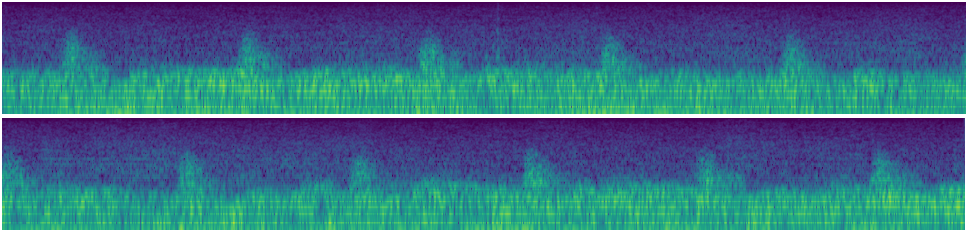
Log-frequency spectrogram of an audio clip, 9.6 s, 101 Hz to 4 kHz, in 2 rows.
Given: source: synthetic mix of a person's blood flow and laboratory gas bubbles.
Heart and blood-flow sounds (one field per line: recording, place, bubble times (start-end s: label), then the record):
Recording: Doppler ultrasound of blood flow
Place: subclavian vein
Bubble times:
2.39-2.53 s: bubbles
2.58-2.65 s: bubbles
From the record:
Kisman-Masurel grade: 111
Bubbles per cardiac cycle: 1 to 2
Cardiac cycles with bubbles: 1 to 10%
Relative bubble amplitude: barely perceptible (0.100 to 0.250)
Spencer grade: 1 (occasional bubble signal discernible with the cardiac motion signal, with majority of cardiac periods free of bubbles)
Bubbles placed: anywhere in the cardiac cycle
